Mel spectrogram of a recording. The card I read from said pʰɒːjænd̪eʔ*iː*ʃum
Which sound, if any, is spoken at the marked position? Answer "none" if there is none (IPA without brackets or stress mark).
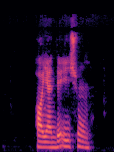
iː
